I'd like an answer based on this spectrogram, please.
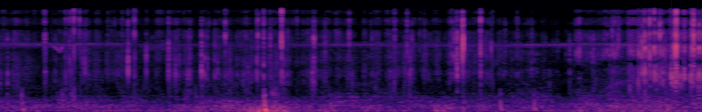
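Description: Paper seed packet crinkling in the hand with scattered light ticks as seeds are shaken out of it, the crinkling growing busier near the end. A single dull thump about three and a half seconds in.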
